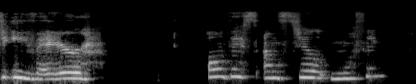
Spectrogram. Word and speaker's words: Iver: as he gets to correct her and say it's pronounced ever all this and still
